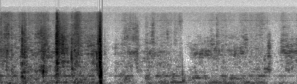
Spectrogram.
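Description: A few light clicks and taps in the first second and a half, the last one the loudest, then near silence with faint room tone.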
